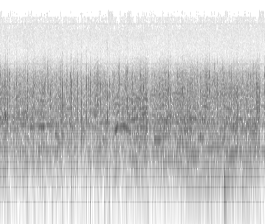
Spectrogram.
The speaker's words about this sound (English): Would you clap your hands again for just a moment? And would you shout with your voice of triumph and victory in the presence of the Lord?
